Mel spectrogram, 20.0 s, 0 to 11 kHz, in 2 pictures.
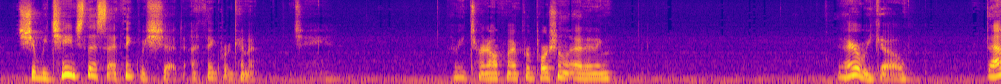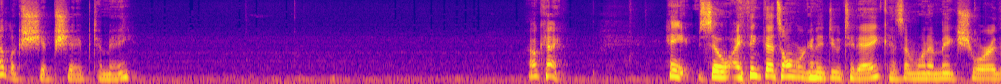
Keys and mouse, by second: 0.2 click, 0.5 Tab, 1.5 click, 2.6 g, 5.0 click, 5.6 g, 7.8 click, 8.3-10.0 middle drag, 12.9-15.9 drag, 16.5 shift+click, 19.2 Tab.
